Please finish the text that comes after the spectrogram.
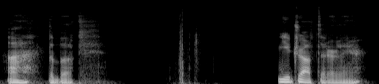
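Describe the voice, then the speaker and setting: A man playing a seductive, possessive vampire hypnotist in an intimate ASMR roleplay, soothing and teasing as he gently commands. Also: low-pitched, lively intonation, slow pace, full character voice. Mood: tender, teasing.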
